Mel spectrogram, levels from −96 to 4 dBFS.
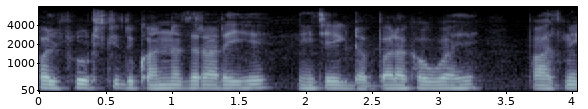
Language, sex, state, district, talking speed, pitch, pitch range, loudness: Hindi, male, Bihar, East Champaran, 295 wpm, 120 Hz, 115-125 Hz, -32 LUFS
